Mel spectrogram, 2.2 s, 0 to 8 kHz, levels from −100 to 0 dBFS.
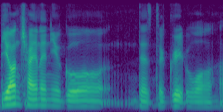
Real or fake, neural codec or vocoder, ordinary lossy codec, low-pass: real; none; none; 7.2 kHz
